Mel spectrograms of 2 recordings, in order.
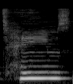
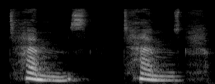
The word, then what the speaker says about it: Thames: منظور ما پس تیمز نیست، تمز. TH داره اولش، پس منظور همون دریاچه هست توی لندن. تمز. The river Thames, رودخونه، ببخشید. Thames, T-H-A-M-E-S, okay? تلفظش هست Thames, okay? مثل کلمه 10 به عنوان 10, 10, ولی اینجا م داره.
